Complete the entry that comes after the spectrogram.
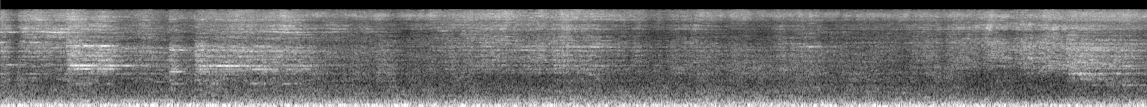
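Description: CSX double-stack intermodal freight train's well cars rolling past close by: a steady low rumble of steel wheels on rail, with thin high-pitched wheel squeals in the first two seconds.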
